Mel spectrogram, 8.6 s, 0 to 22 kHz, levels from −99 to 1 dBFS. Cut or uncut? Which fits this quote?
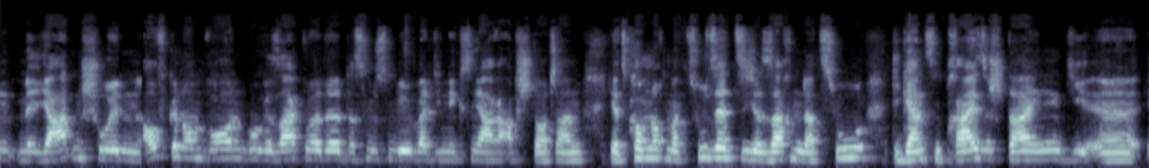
cut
